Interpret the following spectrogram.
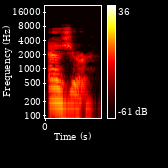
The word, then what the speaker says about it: azure: it may be silent the z occasionally stands for the sound represented by the key symbol s as in quartz and by the diagram z-h as in azure we have noted that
